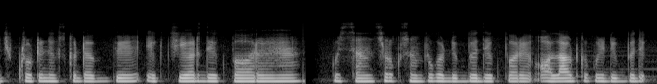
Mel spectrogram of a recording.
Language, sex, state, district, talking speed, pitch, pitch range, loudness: Hindi, male, Punjab, Pathankot, 245 wpm, 145 Hz, 145-150 Hz, -21 LUFS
